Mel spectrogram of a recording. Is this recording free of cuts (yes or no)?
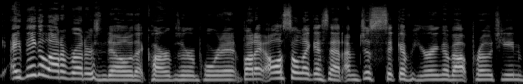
yes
